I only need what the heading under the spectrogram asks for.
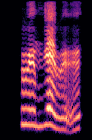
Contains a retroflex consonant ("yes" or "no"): yes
